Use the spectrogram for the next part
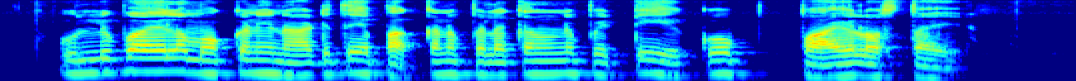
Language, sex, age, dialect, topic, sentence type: Telugu, male, 18-24, Utterandhra, agriculture, statement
